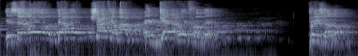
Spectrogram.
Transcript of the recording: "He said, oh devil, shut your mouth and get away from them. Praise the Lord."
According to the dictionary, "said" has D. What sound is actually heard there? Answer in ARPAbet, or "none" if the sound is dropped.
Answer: none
